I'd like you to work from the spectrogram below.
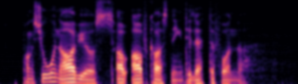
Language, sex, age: Norwegian, male, 21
